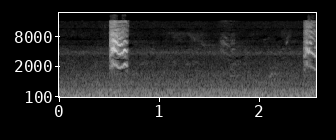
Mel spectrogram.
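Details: Female papa-capim seedeater calling to stir a male into singing. Two short, bright, high chips about two seconds apart, with a faint steady high hum behind.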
